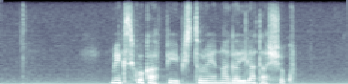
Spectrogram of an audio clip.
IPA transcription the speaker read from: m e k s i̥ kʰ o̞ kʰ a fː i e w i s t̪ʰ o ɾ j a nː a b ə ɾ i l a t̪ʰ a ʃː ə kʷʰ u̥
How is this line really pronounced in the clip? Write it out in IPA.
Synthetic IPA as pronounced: m e k s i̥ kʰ o̞ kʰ a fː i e b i s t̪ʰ o ɾ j a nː a ɡ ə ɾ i l a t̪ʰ a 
